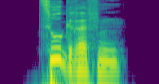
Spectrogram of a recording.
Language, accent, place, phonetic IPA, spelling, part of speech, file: German, Germany, Berlin, [ˈt͡suːɡʁɪfn̩], Zugriffen, noun, De-Zugriffen.ogg
- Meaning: dative plural of Zugriff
